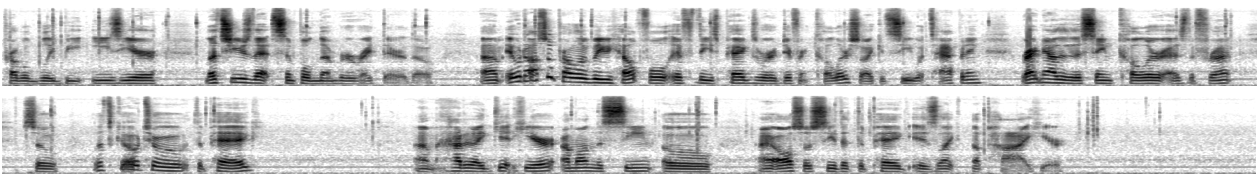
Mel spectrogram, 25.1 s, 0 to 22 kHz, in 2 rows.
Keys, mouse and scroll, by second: 0.0-2.9 typing, 1.2 right click, 5.1 click, 5.7 click, 6.2-8.9 right drag, 6.3-12.1 typing, 9.5 right click, 11.9 click, 12.9 ctrl+s, 14.5 click, 17.3 scroll up 1, 17.5 scroll down 1, 18.2-19.4 right drag, 18.8-20.5 typing, 21.6 shift+a, 22.4 shift+a, 22.6 shift+a, 23.7 d.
